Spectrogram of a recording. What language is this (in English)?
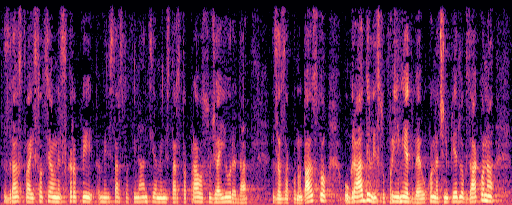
Croatian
